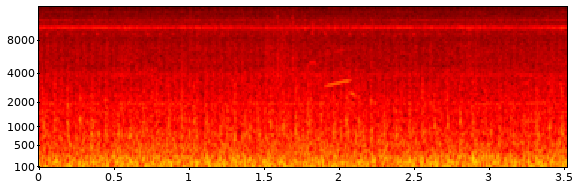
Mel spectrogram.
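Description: Steady rotor thrum of a helicopter flying in a military video game, constant and fairly faint, with no voices.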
